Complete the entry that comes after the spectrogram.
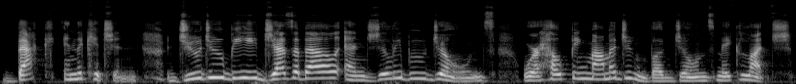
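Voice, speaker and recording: A woman reading a children's bedtime story aloud in an expressive storytelling style, with music behind her. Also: a little high, measured pace. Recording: music under the voice.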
